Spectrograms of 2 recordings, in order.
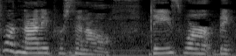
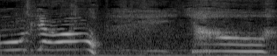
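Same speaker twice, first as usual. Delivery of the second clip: laughing near tears; 8 semitones higher, much slower than usual. Real, not acted. Emotional over florals.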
